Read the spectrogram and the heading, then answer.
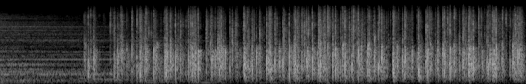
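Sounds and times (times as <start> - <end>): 
audience applause: 0.8 - 5.2.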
